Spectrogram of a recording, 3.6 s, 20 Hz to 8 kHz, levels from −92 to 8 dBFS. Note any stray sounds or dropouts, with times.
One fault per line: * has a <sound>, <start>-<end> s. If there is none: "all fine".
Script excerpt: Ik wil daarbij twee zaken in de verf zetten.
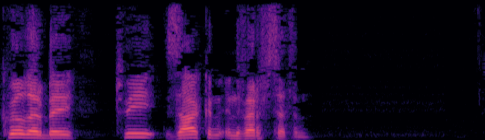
all fine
